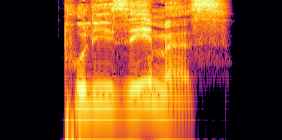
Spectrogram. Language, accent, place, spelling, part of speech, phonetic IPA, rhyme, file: German, Germany, Berlin, polysemes, adjective, [poliˈzeːməs], -eːməs, De-polysemes.ogg
- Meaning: strong/mixed nominative/accusative neuter singular of polysem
